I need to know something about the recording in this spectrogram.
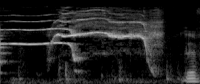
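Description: A young child shrieking: one long, very high-pitched squeal that jumps higher about half a second in and breaks off about a second and a half in.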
